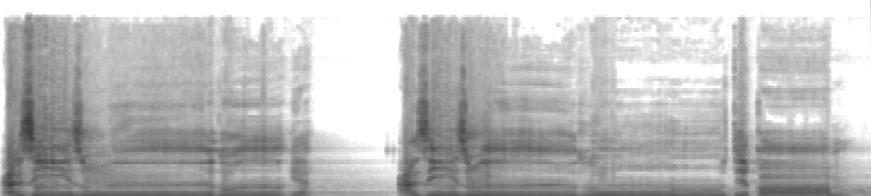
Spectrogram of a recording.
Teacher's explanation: tanwin un bertemu dengan huruf dha, maka didengungkan dan disamarkan.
